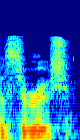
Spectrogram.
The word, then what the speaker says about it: Suroosh: Welcome to the show, Suroosh.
